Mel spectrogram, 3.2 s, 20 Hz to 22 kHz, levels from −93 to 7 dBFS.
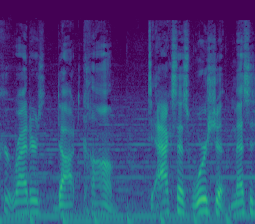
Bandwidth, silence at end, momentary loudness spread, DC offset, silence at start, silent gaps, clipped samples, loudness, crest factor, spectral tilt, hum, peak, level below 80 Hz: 16.5 kHz; 0 s; 10 LU; under 0.1%; 0 s; none; under 0.1%; -32 LUFS; 20 dB; -3.5 dB/octave; none; -12 dBFS; -52 dBFS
